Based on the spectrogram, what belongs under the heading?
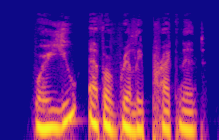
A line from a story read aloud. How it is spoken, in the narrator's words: she whispered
